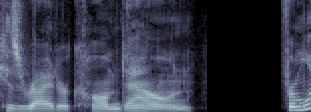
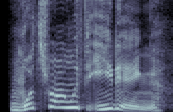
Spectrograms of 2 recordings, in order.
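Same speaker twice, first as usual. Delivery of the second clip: plain reading voice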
